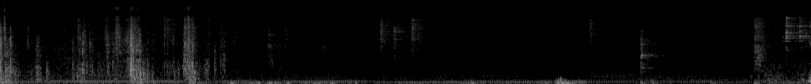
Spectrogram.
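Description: Paper instruction sheets being handled and their pages turned, rustling in a few short bursts, over a faint low hum.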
